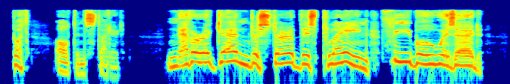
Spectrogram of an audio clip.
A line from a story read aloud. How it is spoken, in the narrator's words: the yokel roared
